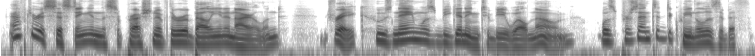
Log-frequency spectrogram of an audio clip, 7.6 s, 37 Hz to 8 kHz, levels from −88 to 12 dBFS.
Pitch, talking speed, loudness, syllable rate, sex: 130 Hz, 190 wpm, -20 LUFS, 6.3 syllables/s, male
